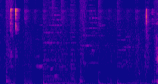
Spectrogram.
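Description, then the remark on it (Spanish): A couple of soft, sharp computer mouse clicks, one near the start and another about two seconds later, quiet with faint background noise in between, as someone clicks a recover button to recover deleted files. “vamos a dar ahora clic aquí en recuperar para que nuestros archivos estén recuperados”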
